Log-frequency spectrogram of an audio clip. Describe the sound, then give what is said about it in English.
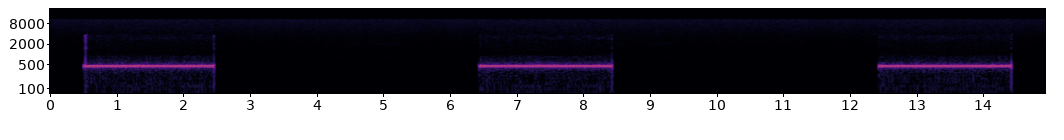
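A telephone line tone sounds while a call is placed on the radio: three steady, loud two-second beeps separated by long silent gaps, with no voices. “I'm not going to take this phone call here. I'm going to call him up on the radio.”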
